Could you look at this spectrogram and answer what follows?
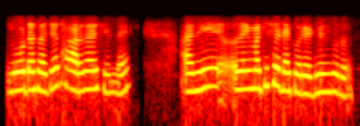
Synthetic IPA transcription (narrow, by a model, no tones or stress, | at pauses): noʈəsat͡ɕat̪ɦaɾd̪ajsilːe | a̰nilajkmat͡ɕiseɖekoɾeʈʋiŋkəɾuːn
